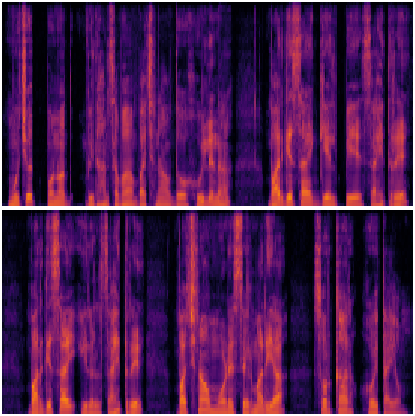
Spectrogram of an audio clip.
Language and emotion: Santali, neutral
